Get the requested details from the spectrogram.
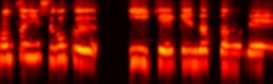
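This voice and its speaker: A high-pitched female voice with ordinary pitch variation. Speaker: university student. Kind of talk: interview.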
